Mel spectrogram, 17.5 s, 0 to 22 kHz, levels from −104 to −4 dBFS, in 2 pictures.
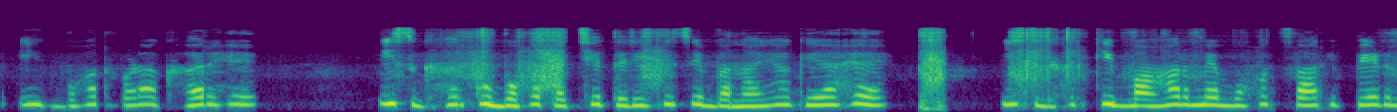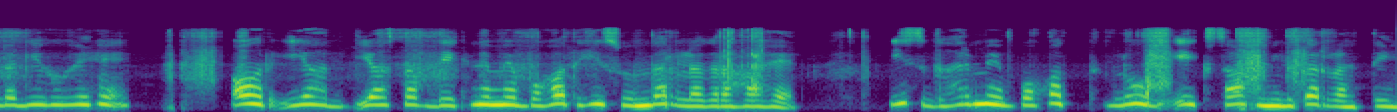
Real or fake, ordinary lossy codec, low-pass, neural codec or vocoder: real; none; none; none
